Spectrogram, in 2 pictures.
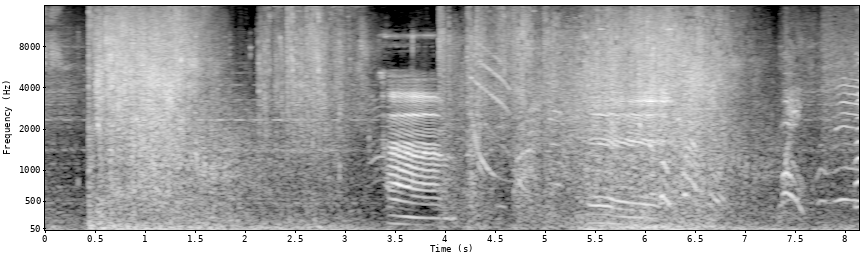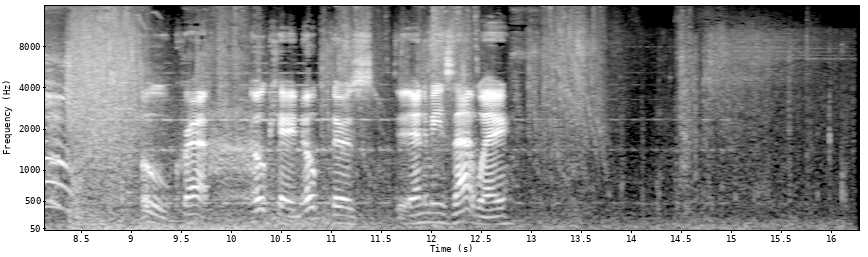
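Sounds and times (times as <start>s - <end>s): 
video game explosions: 0.0s - 16.2s
speech: 3.5s - 4.4s, 9.2s - 13.0s.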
